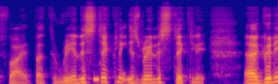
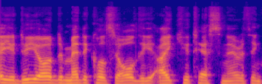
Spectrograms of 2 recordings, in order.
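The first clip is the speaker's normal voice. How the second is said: normal talking voice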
